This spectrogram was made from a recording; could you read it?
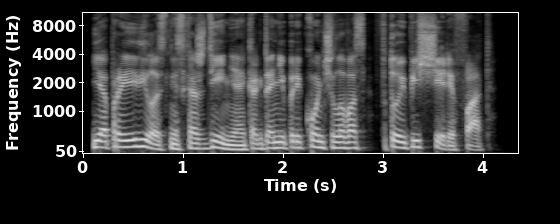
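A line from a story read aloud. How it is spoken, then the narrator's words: Barked. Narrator (Russian): рявкнула Дайна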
